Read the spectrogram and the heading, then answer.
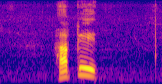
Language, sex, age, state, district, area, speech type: Santali, male, 60+, West Bengal, Paschim Bardhaman, rural, read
